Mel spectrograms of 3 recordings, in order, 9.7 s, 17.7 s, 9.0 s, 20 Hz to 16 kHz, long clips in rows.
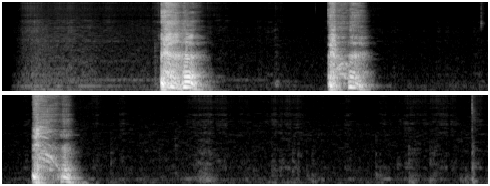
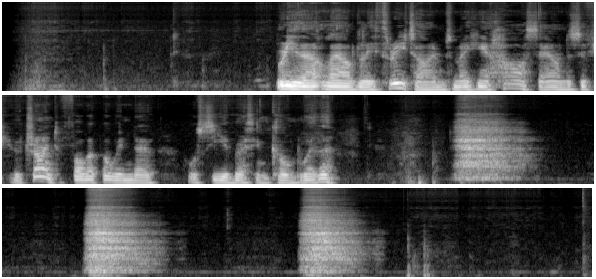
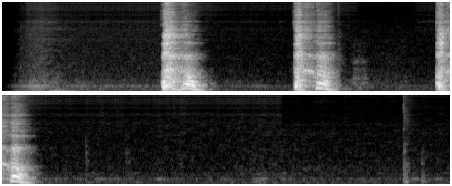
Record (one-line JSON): {"cough_length": "9.7 s", "cough_amplitude": 32768, "cough_signal_mean_std_ratio": 0.22, "exhalation_length": "17.7 s", "exhalation_amplitude": 32722, "exhalation_signal_mean_std_ratio": 0.38, "three_cough_length": "9.0 s", "three_cough_amplitude": 32766, "three_cough_signal_mean_std_ratio": 0.26, "survey_phase": "beta (2021-08-13 to 2022-03-07)", "age": "65+", "gender": "Male", "wearing_mask": "No", "symptom_none": true, "smoker_status": "Ex-smoker", "respiratory_condition_asthma": false, "respiratory_condition_other": false, "recruitment_source": "REACT", "submission_delay": "1 day", "covid_test_result": "Negative", "covid_test_method": "RT-qPCR", "influenza_a_test_result": "Negative", "influenza_b_test_result": "Negative"}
